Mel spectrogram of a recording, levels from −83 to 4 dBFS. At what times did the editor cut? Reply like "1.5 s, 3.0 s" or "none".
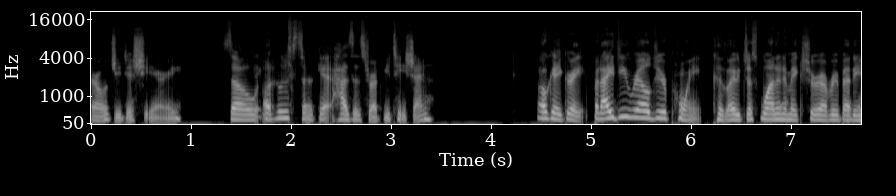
1.7 s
